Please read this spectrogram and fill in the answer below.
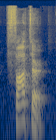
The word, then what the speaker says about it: Vater: Yeah, Vater. It's spelled V-A-T-E-R in German, because V's are pronounced with F's, so it's Vater.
